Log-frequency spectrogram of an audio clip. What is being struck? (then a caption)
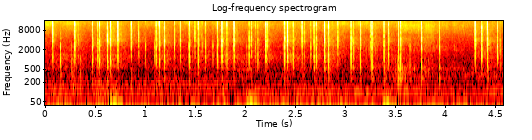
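Glass tabletop panel. Long blue acrylic nails tap rapidly on a flat, thin, reflective glass tabletop panel resting on a wooden table. Quick, sharp, bright clicks arrive in an irregular stream over a low, steady background hum, each tap dying away almost instantly.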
